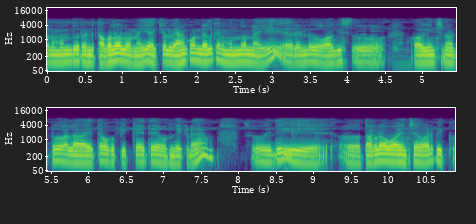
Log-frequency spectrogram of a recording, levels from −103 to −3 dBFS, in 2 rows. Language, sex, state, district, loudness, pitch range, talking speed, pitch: Telugu, male, Telangana, Karimnagar, -19 LUFS, 115-130 Hz, 150 wpm, 120 Hz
